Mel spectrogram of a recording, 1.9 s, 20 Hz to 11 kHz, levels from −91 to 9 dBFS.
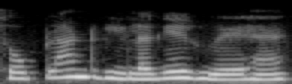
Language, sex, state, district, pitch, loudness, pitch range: Hindi, female, Jharkhand, Palamu, 235 Hz, -11 LUFS, 210-260 Hz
